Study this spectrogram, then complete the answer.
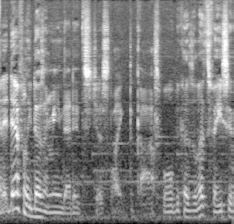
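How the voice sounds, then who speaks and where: Speech comes at a very fast pace, with music playing in the background. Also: man. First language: not English. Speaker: vlogger. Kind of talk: casual rant to camera. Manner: animated.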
